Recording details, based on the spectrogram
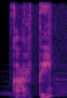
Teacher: la lengua te retrae más hacia la garganta y el sonido va más desde la garganta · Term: letra y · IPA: ɨ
